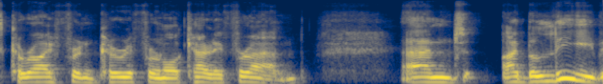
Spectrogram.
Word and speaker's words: Carrifran: of ravens so I suppose a more correct pronunciation is Carrie Fran but somehow we've always said carifeford which is what the local farmers say anyway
